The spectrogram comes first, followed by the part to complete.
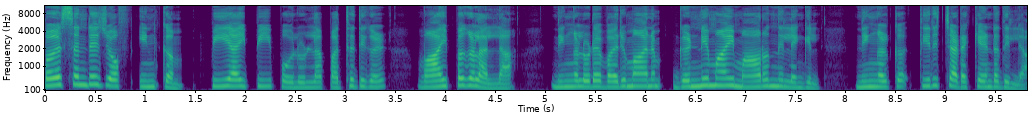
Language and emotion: Malayalam, neutral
